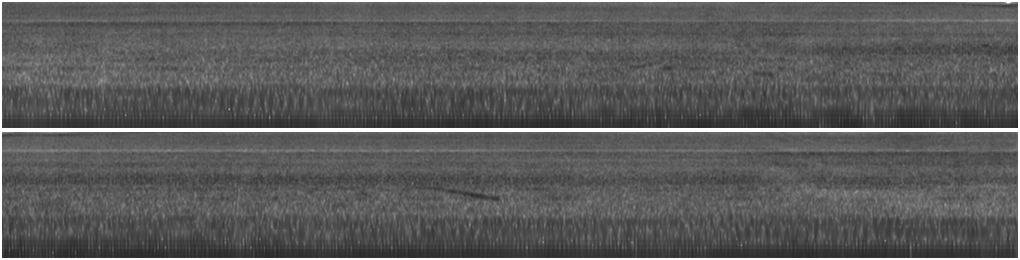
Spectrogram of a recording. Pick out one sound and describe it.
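Water rushes and splashes along the side of a boat.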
